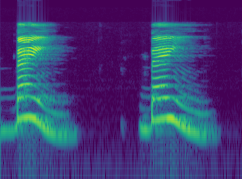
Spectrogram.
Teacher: Quando nós pronunciamos a palavra que tem esse EM no final das sílabas, nos parece, ao pronunciar, que ela é como se ela estivesse representando o som do I. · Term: ditongo nasal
